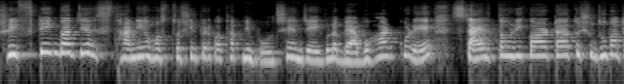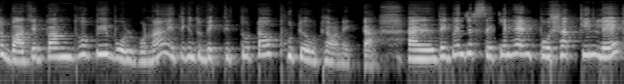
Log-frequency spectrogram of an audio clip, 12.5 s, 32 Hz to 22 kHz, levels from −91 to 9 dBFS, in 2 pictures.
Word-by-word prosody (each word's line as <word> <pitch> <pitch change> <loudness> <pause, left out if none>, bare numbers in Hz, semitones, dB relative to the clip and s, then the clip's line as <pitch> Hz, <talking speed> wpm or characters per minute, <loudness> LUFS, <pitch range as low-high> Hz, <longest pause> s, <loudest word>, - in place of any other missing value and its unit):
Thrifting 320 +4 +2
বা 370 - +7
যে 355 - +2 0.2
স্থানীয় 255 0 0
হস্তশিল্পের 255 +1 -5
কথা 235 +1 -7
আপনি 245 -1 0
বলছেন 190 +8 -4
যে 220 - +1
এগুলো 225 +4 -1
ব্যবহার 220 +9 +1
করে 225 -8 -1 0.4
স্টাইল 255 -1 +5
তৈরি 290 0 +1
করাটা 290 0 0
তো - - +1
শুধুমাত্র 300 +3 0
বাজেট 225 +5 +2
বান্ধবই 305 +5 +3
বলব 205 -2 0
না। - - +2
এতে 265 - -5
কিন্তু 265 -1 +1
ব্যক্তিত্বটাও 260 +5 -3
ফুটে 265 -4 -1
উঠে 195 +1 -5
অনেকটা। 155 -2 -5 0.4
আ - - +8 0.3
দেখবেন 315 +5 +1
যে - - +2
সেকেন্ড 310 +3 0
হ্যান্ড 320 -2 +4
পোশাক 285 +2 +2
কিনলে 310 -4 +4
265 Hz, 165 wpm, -20 LUFS, 240-300 Hz, 0.4 s, আ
